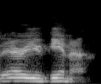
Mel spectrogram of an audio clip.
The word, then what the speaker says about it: Eriugena: How do I say that? – Well, I pronounce it Eriugena.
